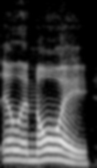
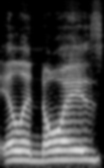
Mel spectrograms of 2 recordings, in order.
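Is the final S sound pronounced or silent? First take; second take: silent; pronounced. First: The final S is silent. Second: The final S is pronounced. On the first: The speaker calls it right. "it's Illinois" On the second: The speaker calls it wrong. "You don't say Illinois"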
